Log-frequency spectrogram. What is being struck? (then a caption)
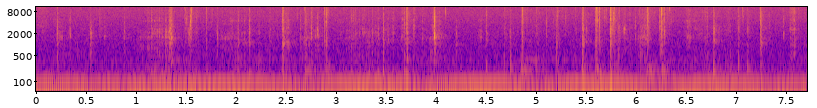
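Bar of soap shaved with a blade. A purple bar of dry soap, held in both hands, is shaved with a utility knife blade into curls and flakes. Dense, irregular crisp scraping and crackling cuts come quickly over a steady low hum.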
